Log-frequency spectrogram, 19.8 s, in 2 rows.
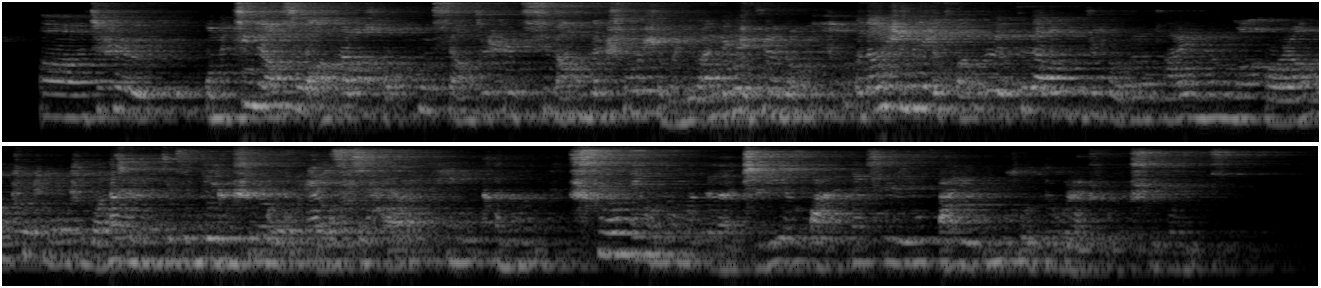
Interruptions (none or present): present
